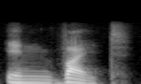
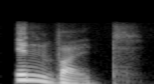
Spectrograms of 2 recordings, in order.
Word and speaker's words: invite: it's pronounced differently also as a verb we put the stress on the second syllable invite but as a noun we put the stress on the first syllable invite so the parts of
